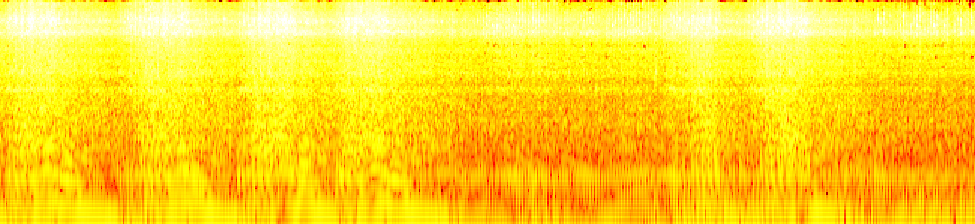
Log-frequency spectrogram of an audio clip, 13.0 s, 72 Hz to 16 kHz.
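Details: 1600 DP engine with fresh heads, timing 7.5° BTDC and valves at 0.006. Loud rough running with repeated popping surges as the revs rise, backfiring through the carburettor; cause unknown to owner.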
